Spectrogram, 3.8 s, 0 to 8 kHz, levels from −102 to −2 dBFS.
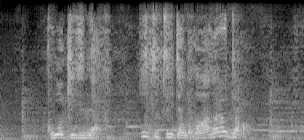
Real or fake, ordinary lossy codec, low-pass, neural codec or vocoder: fake; Opus, 24 kbps; 7.2 kHz; codec, 44.1 kHz, 3.4 kbps, Pupu-Codec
